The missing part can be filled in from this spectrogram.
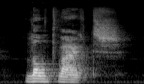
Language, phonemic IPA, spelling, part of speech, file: Dutch, /ˈlɑntwarts/, landwaarts, adverb, Nl-landwaarts.ogg
- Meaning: landwards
